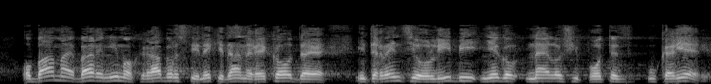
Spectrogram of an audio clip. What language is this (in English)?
Croatian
